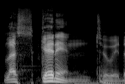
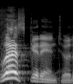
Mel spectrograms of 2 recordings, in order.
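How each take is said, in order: First: Said in the usual way. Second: Louder, punchier call; proper hype launch; better take. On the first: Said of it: "That was weak". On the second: Shown as a demonstration. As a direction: punch it out with energy. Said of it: "That's better".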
